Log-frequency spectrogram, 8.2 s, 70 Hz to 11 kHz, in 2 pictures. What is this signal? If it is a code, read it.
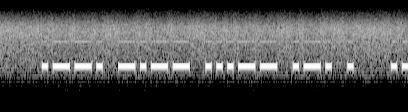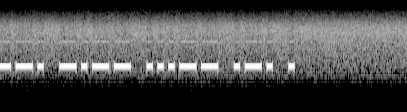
Morse code, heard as a keyed tone, machine-sent, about 22 wpm, 560 Hz, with a squelch burst at the end. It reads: PY3RE PY3RE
